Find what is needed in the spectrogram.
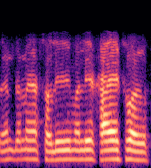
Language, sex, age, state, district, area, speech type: Assamese, male, 30-45, Assam, Dhemaji, rural, conversation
